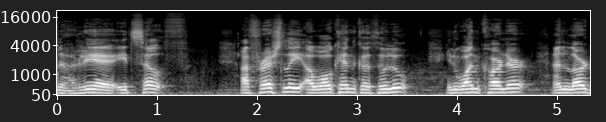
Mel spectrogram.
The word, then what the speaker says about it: Cthulhu: Oh, I've been saying it wrong, it's Cthulhu, not Cthulhu, Cthulhu.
